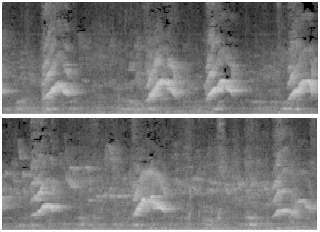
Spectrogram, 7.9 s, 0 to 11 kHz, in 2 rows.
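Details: A 33-day-old English bulldog pair, white male and golden-and-white female, produce loud high-pitched yelping whines, each an arched upward-then-downward squeal, spaced about one per second across eight seconds.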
